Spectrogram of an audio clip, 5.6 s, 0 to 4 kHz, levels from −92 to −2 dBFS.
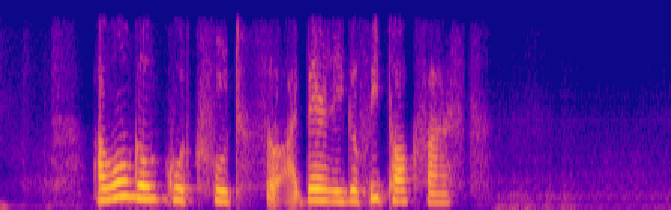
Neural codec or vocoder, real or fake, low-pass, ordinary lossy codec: codec, 16 kHz in and 24 kHz out, 0.4 kbps, LongCat-Audio-Codec, fine tuned four codebook decoder; fake; 3.6 kHz; none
